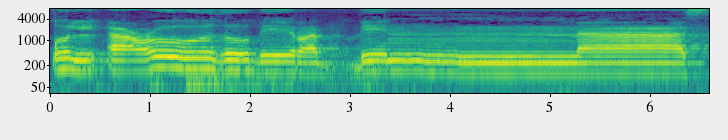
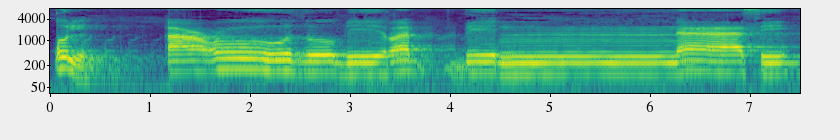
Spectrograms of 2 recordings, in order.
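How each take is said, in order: First: The last word ends on a bare s sound. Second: The last word ends with a short i vowel. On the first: The reading stops here. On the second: The reading continues on.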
